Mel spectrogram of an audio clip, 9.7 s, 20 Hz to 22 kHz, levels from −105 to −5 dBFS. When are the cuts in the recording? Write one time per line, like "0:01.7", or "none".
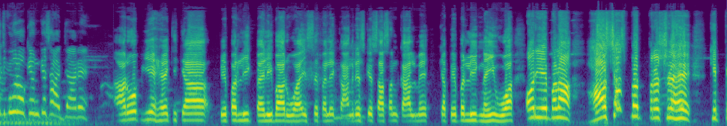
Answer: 0:01.5
0:06.9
